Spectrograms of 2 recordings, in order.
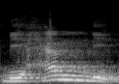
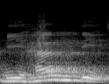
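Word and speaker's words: بِحَمْدِ: Di sini menggunakan ha tipis, bihamdi, jangan bihamdi, salah.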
